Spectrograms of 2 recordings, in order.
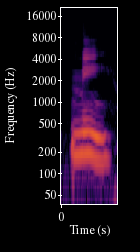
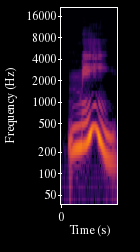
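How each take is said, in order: First: Subdued, bitter repetition. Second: Higher, louder startled cry. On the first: Annie repeating it after being chosen, bitter. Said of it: "with a terrible, bitter accent". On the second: Annie hearing that she is chosen, crying out. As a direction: exclaim it sharply in disbelief. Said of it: "cried Annie". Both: A narrator's reading.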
